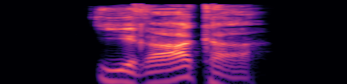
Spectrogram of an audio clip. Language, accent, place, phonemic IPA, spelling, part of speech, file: German, Germany, Berlin, /iˈʁaːkɐ/, Iraker, noun, De-Iraker.ogg
- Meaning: Iraqi (male or of unspecified gender)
